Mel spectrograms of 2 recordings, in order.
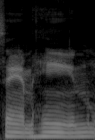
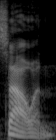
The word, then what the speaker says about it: Samhain: Which isn't pronounced Samhain like it's spelled. Yeah, they get that right in this one. They call it Samhain in this one.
